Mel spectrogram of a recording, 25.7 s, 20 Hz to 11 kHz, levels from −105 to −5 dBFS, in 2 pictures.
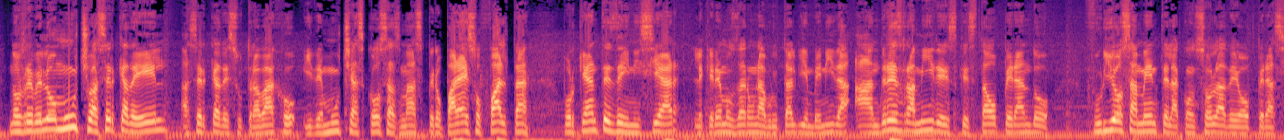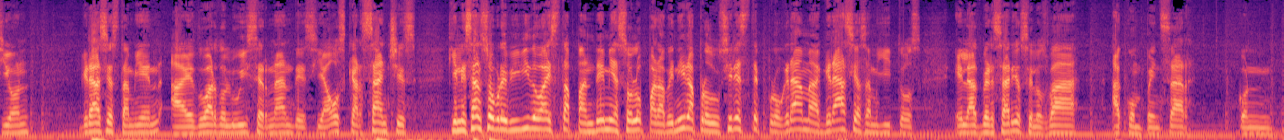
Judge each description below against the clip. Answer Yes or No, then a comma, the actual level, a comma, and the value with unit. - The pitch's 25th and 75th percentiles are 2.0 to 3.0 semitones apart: No, average, 4.2 semitones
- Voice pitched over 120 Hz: Yes, medium, 140 Hz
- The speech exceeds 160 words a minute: Yes, average, 170 wpm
